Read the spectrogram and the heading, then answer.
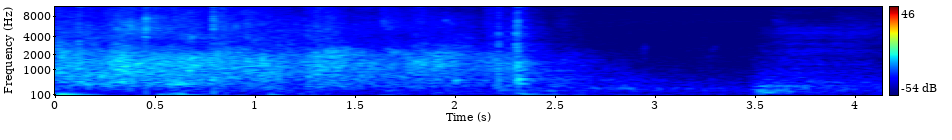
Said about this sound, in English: Could we have a round of applause for them? That'd be lovely.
